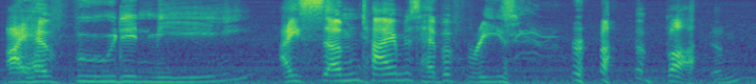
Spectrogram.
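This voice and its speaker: A man's voice: sits high, takes it slowly, bright, forceful tone, slight background noise, exaggerated voice. A man playing a petty, insecure villain in an improvised comedy audio drama, theatrical and overeager but easily flustered as he pushes his riddle game. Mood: showy riddling.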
